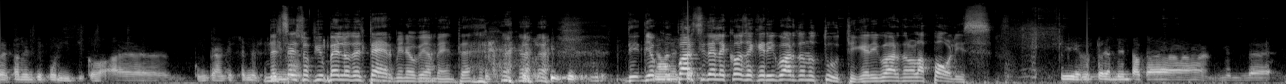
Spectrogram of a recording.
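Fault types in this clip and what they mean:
Audio missing between chunks: tiny skips at 2.88, 6.88 and 10.87 s, about 4.0 s apart, each dropping only a few milliseconds. The regular spacing points to a likely cause in a recorder or processor working in 4-second blocks that loses a sliver at each handover, then butts the two sides together with no gap. On a waveform each join shows as an abrupt step or kink; on a spectrogram, a thin vertical line.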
